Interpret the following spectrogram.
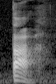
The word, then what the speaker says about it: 大: 大大大.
